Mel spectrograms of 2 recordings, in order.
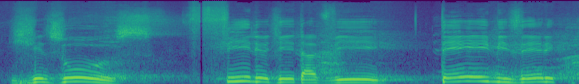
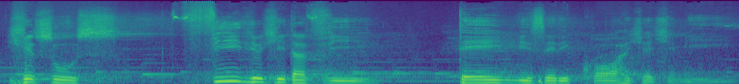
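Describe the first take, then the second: First: It is said loudly. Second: It is said at normal volume.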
